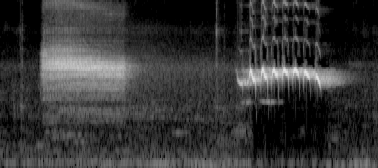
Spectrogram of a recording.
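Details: Very vocal common iora lure song: one long steady buzzy note, a pause, then a fast even trill of about eight high notes, over soft low hum.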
